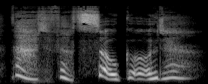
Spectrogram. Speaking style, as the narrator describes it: Becca panted

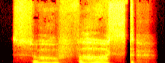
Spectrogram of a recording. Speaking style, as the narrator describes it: someone groaned

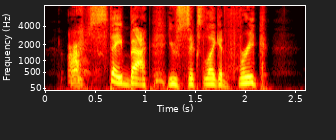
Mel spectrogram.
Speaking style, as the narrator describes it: I spat

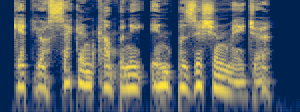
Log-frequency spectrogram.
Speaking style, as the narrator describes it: whispered

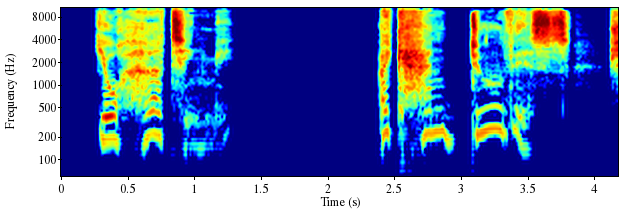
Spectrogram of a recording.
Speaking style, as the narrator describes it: she hissed

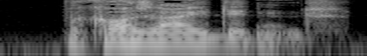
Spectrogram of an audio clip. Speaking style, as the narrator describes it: Mandrain half sighed

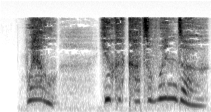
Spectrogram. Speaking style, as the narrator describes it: Lyra said urgently

